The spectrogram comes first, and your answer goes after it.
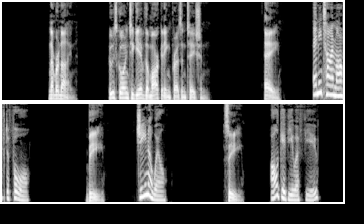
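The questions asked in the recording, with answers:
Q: Who's going to give the marketing presentation?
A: B: Gina will.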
